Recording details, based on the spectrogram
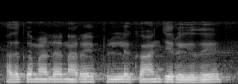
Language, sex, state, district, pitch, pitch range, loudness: Tamil, male, Tamil Nadu, Kanyakumari, 120 Hz, 115-120 Hz, -13 LUFS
